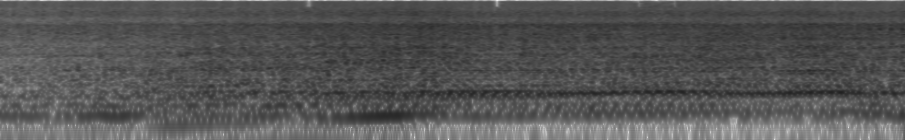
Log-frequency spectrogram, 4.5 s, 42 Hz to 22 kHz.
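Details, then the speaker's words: 2018 Ford Mustang GT V8, replacement crate engine with the intake manifold carried over, revved with the manifold valve connector still connected: faint fluttering, flapping rasp over exhaust drone that the owner links to the manifold. Intake flapping noise. "there was a specific I don't know if you noticed it of a specific sound when the connector was still connected"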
